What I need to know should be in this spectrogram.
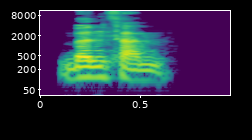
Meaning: female equivalent of bonhomme: a woman, often elderly; an old wife
- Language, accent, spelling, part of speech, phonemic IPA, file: French, France, bonne femme, noun, /bɔn fam/, LL-Q150 (fra)-bonne femme.wav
